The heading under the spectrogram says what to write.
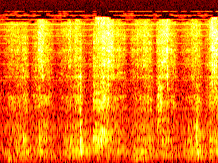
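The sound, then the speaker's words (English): Repeated rasping strokes of a hand plane, held skewed, shaving and shaping a curved piece of wood: a steady rhythm of short scraping passes with bright, hissy texture, moderately quiet and with no talking. “So you come in and Again, I'm holding the plane kind of skewed.”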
